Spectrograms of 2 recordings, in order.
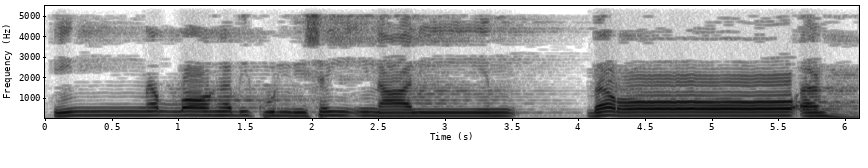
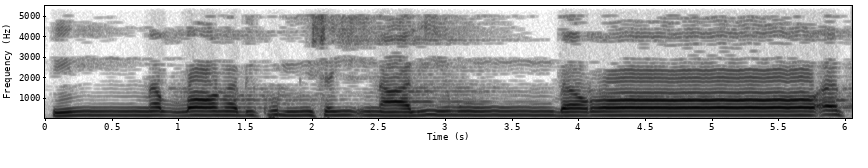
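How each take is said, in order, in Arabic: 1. سكتة خفيفة من غير نفس تفصل بينهما. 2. تتصل الآيتان من غير سكت. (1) "سكت لطيفة على آخر الأنفال من غير تنفس" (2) "هذا يسمى الوصل"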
